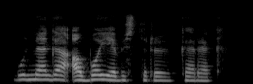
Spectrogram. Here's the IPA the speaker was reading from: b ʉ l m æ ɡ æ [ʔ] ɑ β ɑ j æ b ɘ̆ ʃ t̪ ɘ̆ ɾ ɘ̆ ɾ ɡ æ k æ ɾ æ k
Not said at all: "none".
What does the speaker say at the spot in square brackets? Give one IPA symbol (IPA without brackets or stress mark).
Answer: ʔ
